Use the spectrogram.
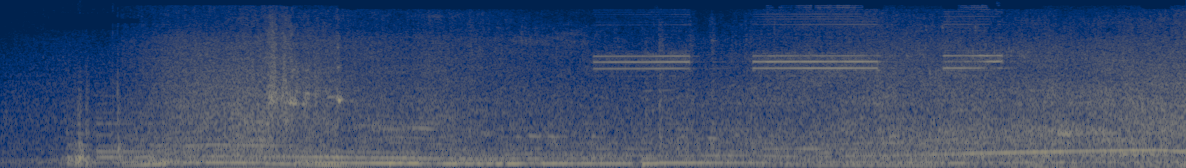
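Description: A car engine drones steadily, its pitch rising slowly near the end, while a series of high electronic beeps sounds intermittently midway through.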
